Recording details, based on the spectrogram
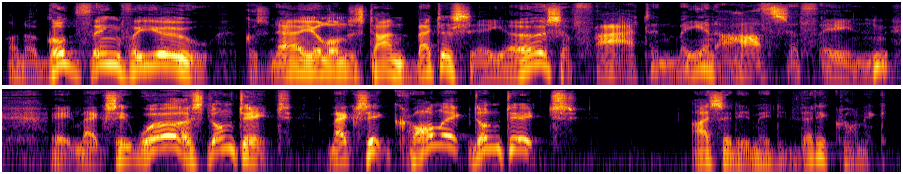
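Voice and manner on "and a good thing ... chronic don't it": emphatic country dialect, rising higher; rustic old uncle, indignant. Acted. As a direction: argue the grievance like an old countryman.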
